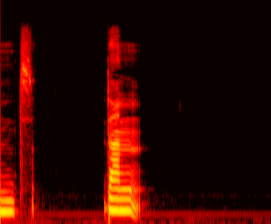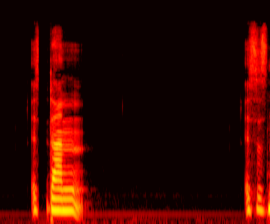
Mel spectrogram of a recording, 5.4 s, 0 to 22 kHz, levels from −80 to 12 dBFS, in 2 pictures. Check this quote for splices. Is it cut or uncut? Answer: cut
